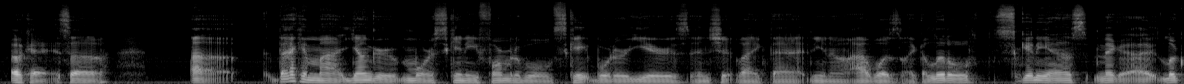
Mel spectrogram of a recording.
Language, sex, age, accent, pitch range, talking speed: English, male, 30-49, American, 75-90 Hz, 135 wpm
